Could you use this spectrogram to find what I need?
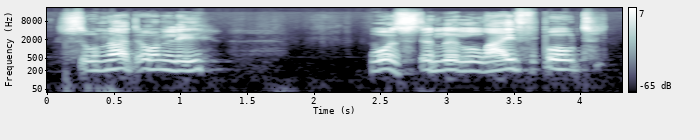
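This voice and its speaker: A woman's fairly high voice with vocal fry, fairly even intonation and a very slow pace. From Germany. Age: 80s+. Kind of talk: interview answer.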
